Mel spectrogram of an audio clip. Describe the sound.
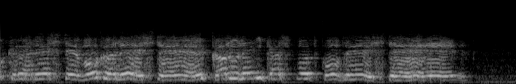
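A man sings in Romanian on an old, somewhat boxy recording, his voice steady and melodic with wavering held notes for about five seconds before it fades to faint hiss.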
